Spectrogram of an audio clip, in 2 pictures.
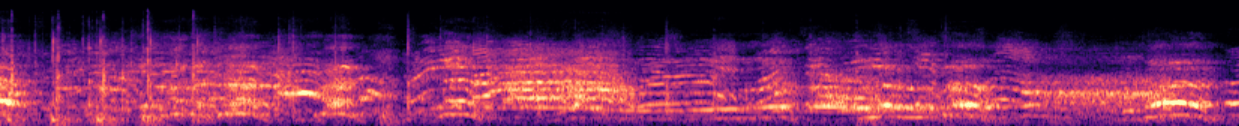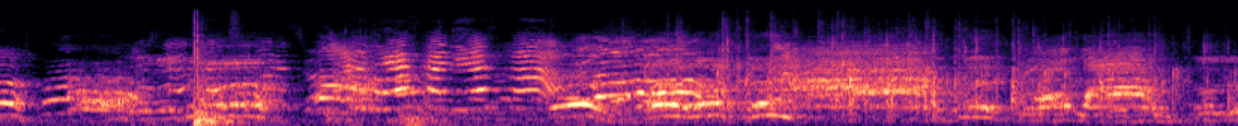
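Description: A crowd cheers and shouts loudly in an echoing hall.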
